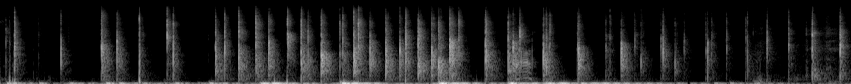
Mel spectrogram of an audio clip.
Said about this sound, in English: I just riffed, guys. Great for me. A slow clap.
